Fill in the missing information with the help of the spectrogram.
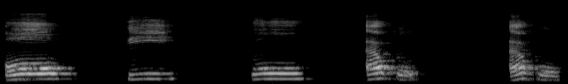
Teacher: Perhatikan dia di pangkal lidah dengan anak tekak. Ko yang perlu dijaga tebalnya. · Ko yang perlu dijaga tebalnya. Dan qalqalah di qaf itu ketika sukun, dia mengikuti ketebalan qaf. Nada qalqalah tipis, tebal dia.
